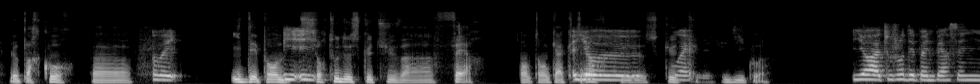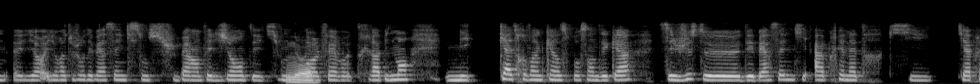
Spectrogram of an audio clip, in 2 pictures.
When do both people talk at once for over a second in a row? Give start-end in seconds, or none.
5.7-7.0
